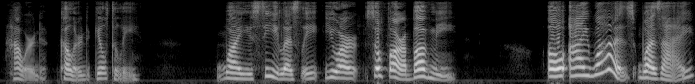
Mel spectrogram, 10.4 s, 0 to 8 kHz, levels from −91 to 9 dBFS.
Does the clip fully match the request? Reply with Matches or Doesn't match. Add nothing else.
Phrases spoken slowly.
Matches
